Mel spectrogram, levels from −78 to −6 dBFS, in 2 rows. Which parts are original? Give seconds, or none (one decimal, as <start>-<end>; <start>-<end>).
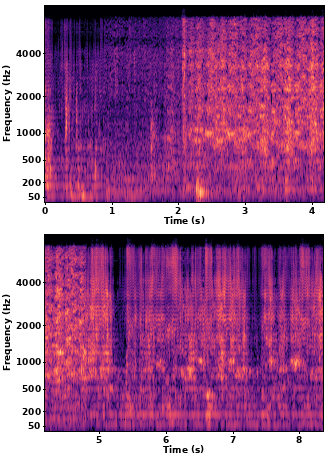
0.9-4.8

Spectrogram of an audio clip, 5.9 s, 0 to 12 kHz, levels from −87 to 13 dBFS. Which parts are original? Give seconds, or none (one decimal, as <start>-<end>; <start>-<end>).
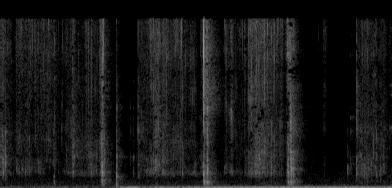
0.0-4.4; 5.0-5.9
